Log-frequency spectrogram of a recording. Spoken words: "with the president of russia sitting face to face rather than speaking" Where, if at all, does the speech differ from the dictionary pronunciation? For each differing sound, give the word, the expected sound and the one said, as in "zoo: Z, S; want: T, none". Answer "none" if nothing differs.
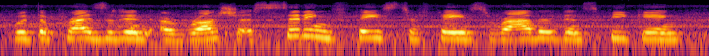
none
